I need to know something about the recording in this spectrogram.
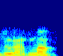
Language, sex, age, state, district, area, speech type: Assamese, male, 18-30, Assam, Dibrugarh, urban, conversation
